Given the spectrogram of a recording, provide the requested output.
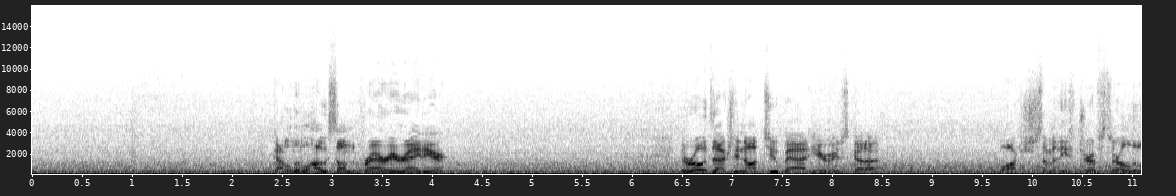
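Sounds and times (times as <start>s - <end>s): road noise: 0.0s - 11.0s
truck diesel engine drone: 0.0s - 11.0s.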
